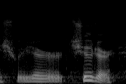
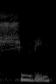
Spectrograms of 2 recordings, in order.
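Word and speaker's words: Schudy: That's pronounced Shudy, just so you know.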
